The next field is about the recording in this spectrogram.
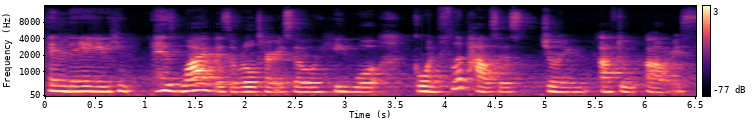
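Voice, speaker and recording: A woman with a Burmese accent speaks at a medium pitch and a fairly slow pace, with fairly even intonation. Noticeable background noise and audible room echo are present. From Burma. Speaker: real estate agent. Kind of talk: casual interview. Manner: halting.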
